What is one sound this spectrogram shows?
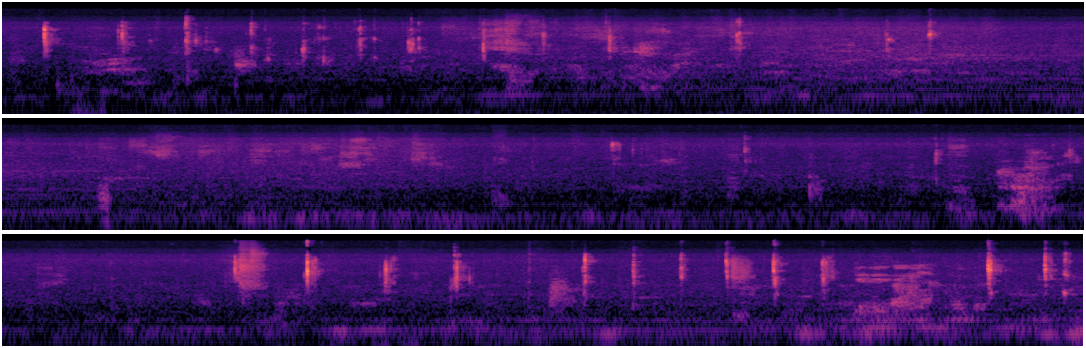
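A young man chews food noisily and smacks his lips up close.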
